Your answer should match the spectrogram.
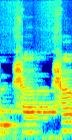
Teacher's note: হা উচ্চারণ করার সময় গলার মধ্যখান থেকে উচ্চারিত হবে। হলকের মধ্যখান হইতে আইন হা উচ্চারিত হয়।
